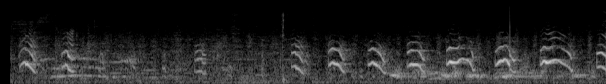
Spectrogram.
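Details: Two-day-old Collie puppies, litter of the dog Ayame, recorded 17 August 2022, giving high, thin whimpering squeals that bend up and down, several overlapping cries repeated rapidly, roughly twice each second, with short pauses between bursts.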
